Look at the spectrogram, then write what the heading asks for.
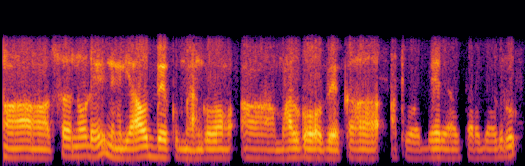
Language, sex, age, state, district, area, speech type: Kannada, male, 30-45, Karnataka, Mandya, rural, conversation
